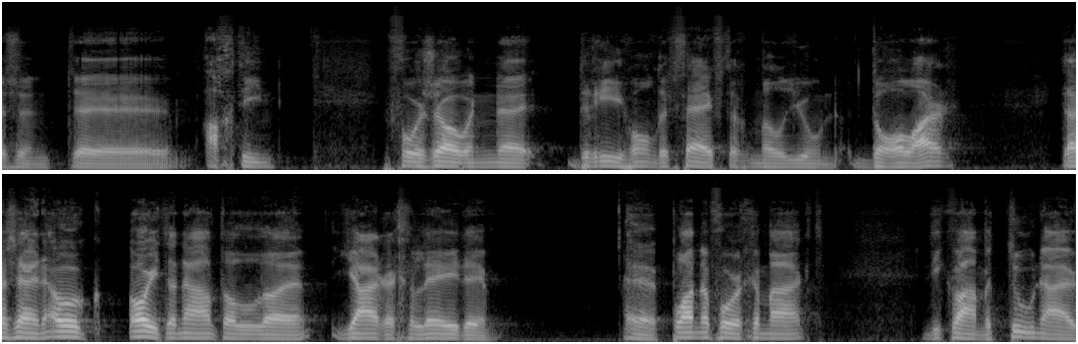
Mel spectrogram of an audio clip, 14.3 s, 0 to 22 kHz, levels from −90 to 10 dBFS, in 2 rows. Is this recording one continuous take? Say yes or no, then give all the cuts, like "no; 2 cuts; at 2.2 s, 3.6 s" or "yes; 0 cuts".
no; 1 cut; at 6.9 s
